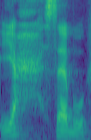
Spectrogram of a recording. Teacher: ہا کو تھروٹ کے ساتھ، تھروٹ مڈل تھروٹ سے اور اسٹریچ کے ساتھ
